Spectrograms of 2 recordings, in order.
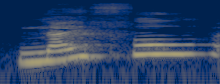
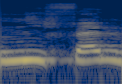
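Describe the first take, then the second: First: The name is pronounced the English way. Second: The name is pronounced a non-English way. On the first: "je le prononce en anglais" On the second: "Ou Nifel, mais Nifel, ça, je sais pas"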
